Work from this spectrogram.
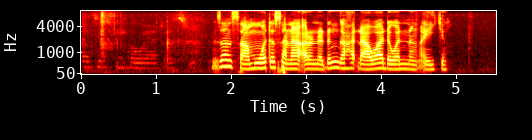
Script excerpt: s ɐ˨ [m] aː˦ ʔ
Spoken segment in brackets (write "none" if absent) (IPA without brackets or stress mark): n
